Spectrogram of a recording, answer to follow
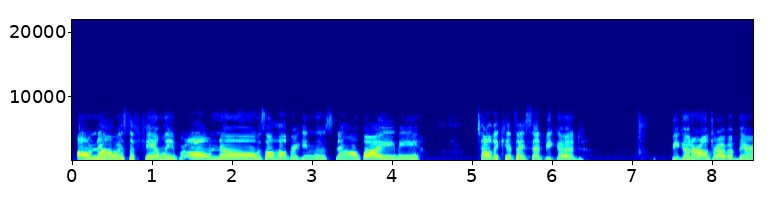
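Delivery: high-pitched, hammed-up panic; mock alarm. Streamer to viewer Amy leaving, in hammed-up high alarm.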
